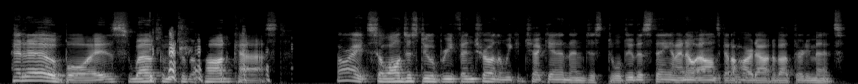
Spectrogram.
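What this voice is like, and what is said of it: Haughty put-on accent. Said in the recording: “I've been trying new accents, you know, the more haughty, the better.”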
